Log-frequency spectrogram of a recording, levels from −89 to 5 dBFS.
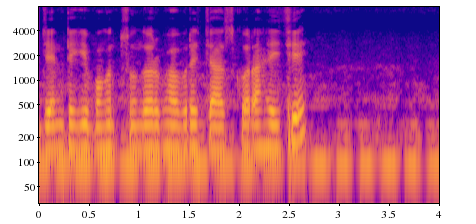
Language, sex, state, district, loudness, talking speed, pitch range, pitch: Odia, female, Odisha, Sambalpur, -17 LUFS, 120 wpm, 100-140 Hz, 135 Hz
